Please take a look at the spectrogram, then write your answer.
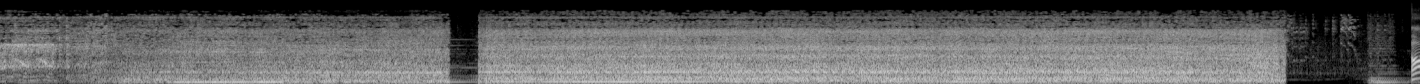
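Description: An original GAZ-12 ZIM engine runs steadily at a strong, even level, with a brief cut partway through before it continues and then drops away near the end, close up with no talk.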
